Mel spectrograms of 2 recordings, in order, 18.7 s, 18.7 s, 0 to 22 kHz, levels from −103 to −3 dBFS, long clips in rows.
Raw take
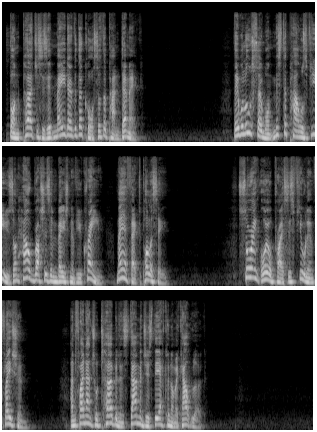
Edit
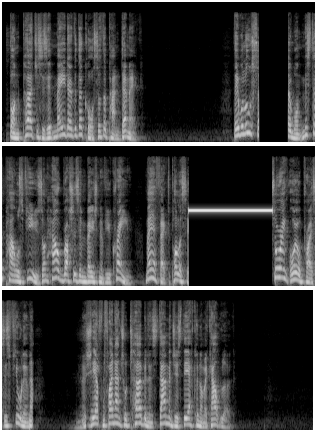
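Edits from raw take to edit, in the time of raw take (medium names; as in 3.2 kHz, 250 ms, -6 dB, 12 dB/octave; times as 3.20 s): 5.13 s: insert silence 0.58 s
9.40–11.08 s: bleep 3.3 kHz -11 dBFS
12.48–13.95 s: reverse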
